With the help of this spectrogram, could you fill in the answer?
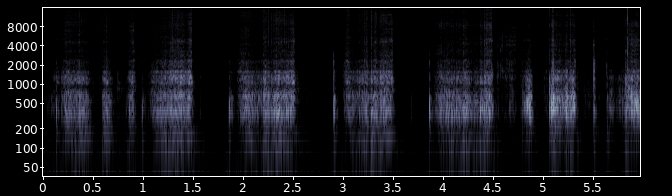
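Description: A metal loop carving tool scrapes a solid, water-soaked, gold-painted beige clay bar, peeling curls of clay off it. The strokes come in an irregular series of short and longer passes with brief silences between them. Each pass gives a soft, wet, gritty scraping sound centered in the midrange.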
